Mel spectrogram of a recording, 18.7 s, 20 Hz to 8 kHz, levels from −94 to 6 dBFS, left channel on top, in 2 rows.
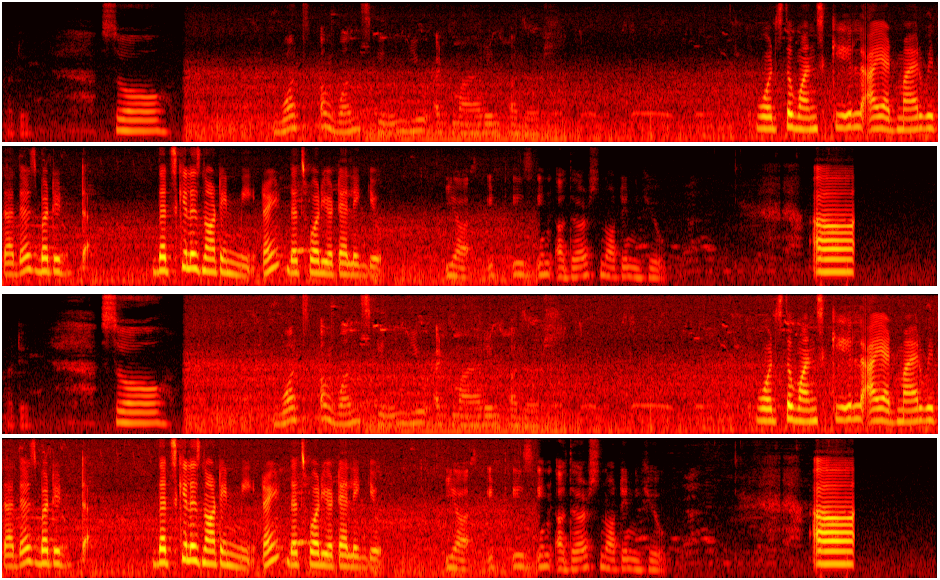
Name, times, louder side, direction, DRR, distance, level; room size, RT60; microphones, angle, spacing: voice 1, 0.0-1.7 2.7-5.6 7.0-7.2 13.8-17.4, right 3 dB, 55° right, 3.6 m, -43 dB
sound 1, 1.8-14.8, right 2 dB, 80° right, 6.2 m, -49 dB
voice 2, 7.5-10.3 10.9-13.2 17.2-17.9, right 2 dB, 25° right, 1.8 m, -29 dB
head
